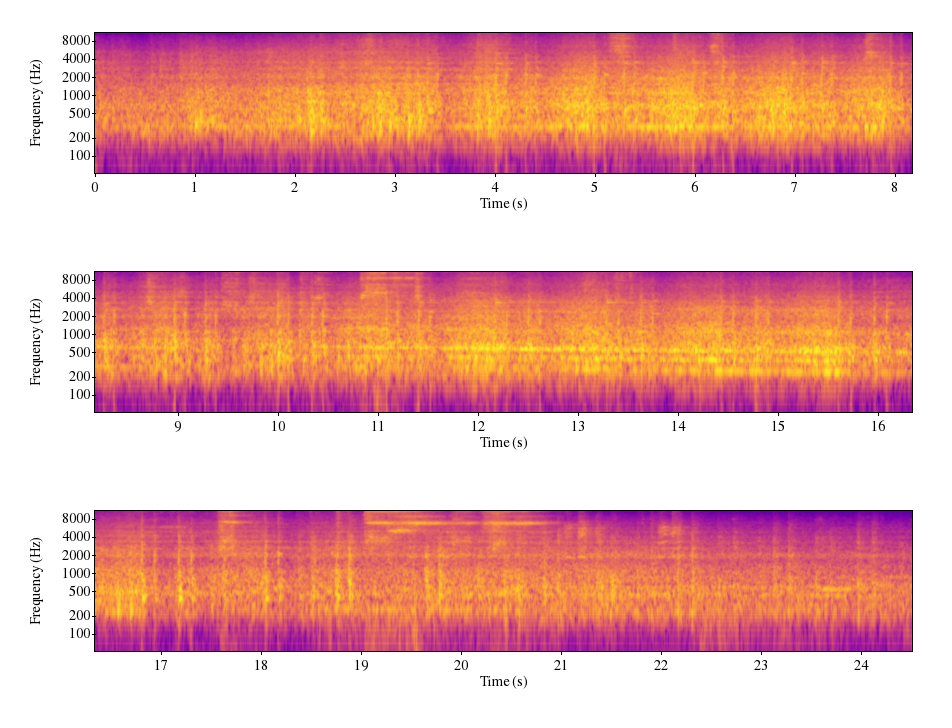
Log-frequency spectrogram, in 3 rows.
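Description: A 185-series electric express train running past, its wheels clattering over the rail joints; the sound swells about two seconds in and fades toward the end, with brief high wheel squeals in the later part.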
